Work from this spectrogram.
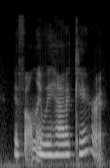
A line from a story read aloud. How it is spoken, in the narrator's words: paused and sighed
